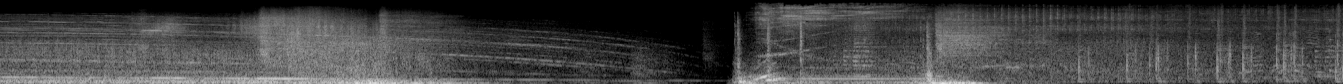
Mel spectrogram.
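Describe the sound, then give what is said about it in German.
An airplane beginning its landing approach: a loud rushing engine roar with whining tones that fall in pitch and fade, then after a brief break another loud, steady rush of engine noise. “Wir beginnen unseren Landeanflug und wünschen einen spannenden Aufenthalt in Indien.”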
